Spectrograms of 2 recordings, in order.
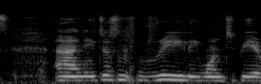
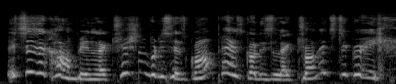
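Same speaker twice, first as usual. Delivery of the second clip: indignant son; 9 semitones higher, 5 dB louder, faster than usual. Retold or imitated. Son indignant about banned jobs.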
